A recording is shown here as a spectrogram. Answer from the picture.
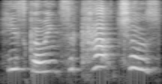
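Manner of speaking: high, breathless, frightened cry; panting in fear. A narrator's reading. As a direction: gasp it out while fleeing. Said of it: "George panted in fear".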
